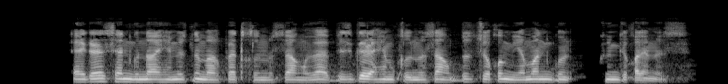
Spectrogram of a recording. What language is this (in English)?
Uyghur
